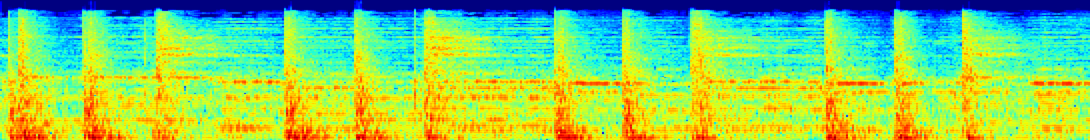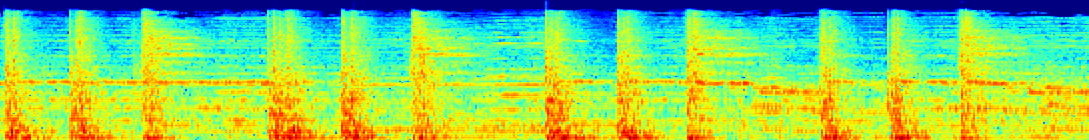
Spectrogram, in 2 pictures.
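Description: Valais drum-and-fife band playing a march: high fifes carry the melody over regular drum strokes, about three to four beats a second.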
